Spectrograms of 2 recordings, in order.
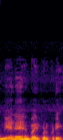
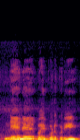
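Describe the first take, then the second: First: Jesus reassuring. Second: Raised, higher, drawn-out call; Jesus calling out. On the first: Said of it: "అని అన్నాడు". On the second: Jesus to disciples screaming in the boat, calling out. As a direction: call out slowly over distance to frightened men. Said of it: "అప్పుడు యేసుప్రభు ఏమన్నాడంటే". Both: Acted.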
